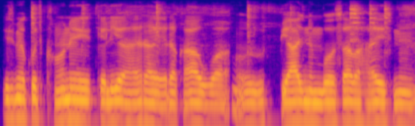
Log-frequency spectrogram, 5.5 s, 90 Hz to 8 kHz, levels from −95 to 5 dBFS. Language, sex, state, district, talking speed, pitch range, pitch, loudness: Hindi, male, Bihar, Bhagalpur, 160 wpm, 100-110 Hz, 105 Hz, -17 LUFS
